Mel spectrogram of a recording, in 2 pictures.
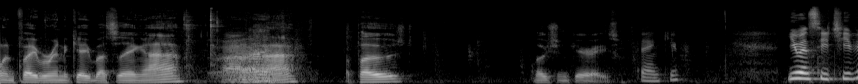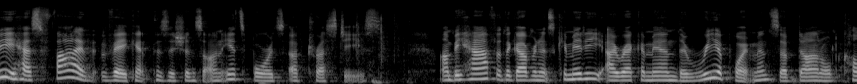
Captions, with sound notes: ANY DISCUSSION? IF NOT, ALL IN FAVOR INDICATE BY SAYING AYE [CHORUS OF AYES] >> OPPOSED? MOTION CARRIES. >> THANK YOU. UNC-TV HAS FIVE VACANT POSITIONS ON ITS BOARDS OF TRUSTEES.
